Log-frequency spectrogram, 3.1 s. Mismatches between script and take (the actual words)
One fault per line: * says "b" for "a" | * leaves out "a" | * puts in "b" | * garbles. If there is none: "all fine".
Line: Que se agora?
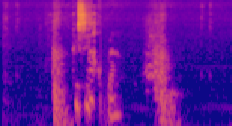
all fine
